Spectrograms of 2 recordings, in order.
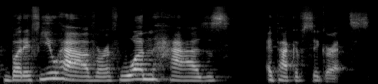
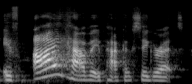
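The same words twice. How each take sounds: First: "you" and "one" picked out, at an ordinary level; stress on you, one. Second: "I" punched louder than the rest; stress on I. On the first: Teacher offering the people-in-general reading, stress on "you" and "one". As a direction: set off "you", then "one", as the general subject. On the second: Teacher asking whether he means himself, stress on "I". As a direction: lean hard on "I", then let the line run on. Contrasts two readings of the subject. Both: Shown as a demonstration.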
